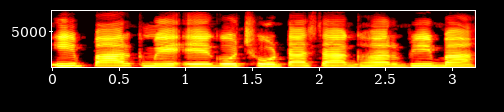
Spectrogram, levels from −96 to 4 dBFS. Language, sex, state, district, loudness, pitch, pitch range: Bhojpuri, female, Uttar Pradesh, Ghazipur, -14 LUFS, 250 Hz, 240-255 Hz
